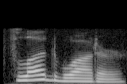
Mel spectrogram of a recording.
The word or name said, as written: floodwater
